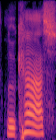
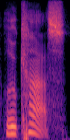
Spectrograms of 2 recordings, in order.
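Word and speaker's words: Λουκᾶς: If you said Lukas, you are correct, as the accent is over the alpha. Lukas.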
